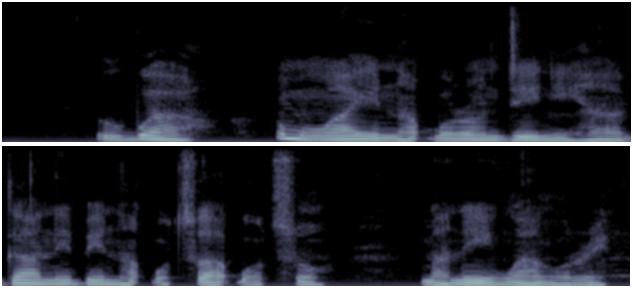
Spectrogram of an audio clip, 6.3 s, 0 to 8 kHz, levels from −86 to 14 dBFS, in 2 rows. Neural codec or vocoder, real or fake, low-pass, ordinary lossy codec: none; real; none; none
